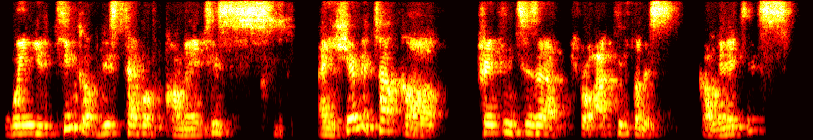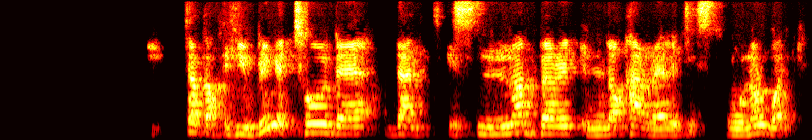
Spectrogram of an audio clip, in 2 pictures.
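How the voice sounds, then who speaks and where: In a lecture room, a man from Cameroon gives a seminar talk at a moderate pace, his fairly high voice carrying a darkish tone. As an academic presenter, he leans on repetition of key ideas and rhetorical questions. The sound is roomy and distant, with a little background noise.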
